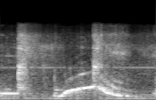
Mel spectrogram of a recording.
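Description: Opening of a song on a small drum kit, with sharp drum hits about once a second. In the middle, a wailing sound glides up in pitch and back down over about a second.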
